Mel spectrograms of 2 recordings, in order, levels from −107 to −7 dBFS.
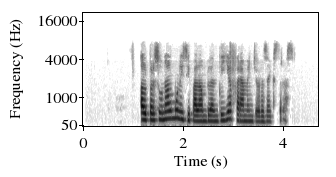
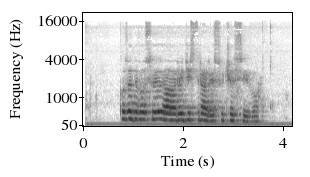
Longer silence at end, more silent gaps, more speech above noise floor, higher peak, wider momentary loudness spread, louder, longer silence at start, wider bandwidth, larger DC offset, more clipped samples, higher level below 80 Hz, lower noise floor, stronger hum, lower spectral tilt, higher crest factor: first, 0.65 s vs 0.4 s; neither; first, 65 dB vs 28 dB; first, -2 dBFS vs -20 dBFS; first, 17 LU vs 11 LU; first, -22 LUFS vs -35 LUFS; first, 1.15 s vs 0.75 s; second, 7.4 kHz vs 16.5 kHz; neither; neither; about the same, -70 dBFS vs -72 dBFS; first, -88 dBFS vs -62 dBFS; neither; about the same, -7 dB/octave vs -7 dB/octave; first, 22 dB vs 16 dB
